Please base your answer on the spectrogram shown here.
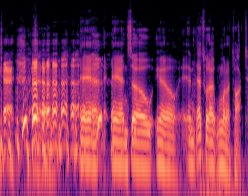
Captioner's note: laughter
